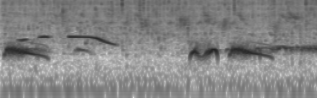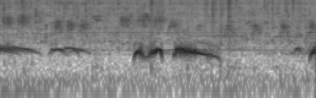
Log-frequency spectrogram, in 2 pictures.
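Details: Spotted dove calling in the morning: low, mellow arched coos repeated in uneven bursts, with a brief higher whistled note near the start and short pauses between phrases.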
